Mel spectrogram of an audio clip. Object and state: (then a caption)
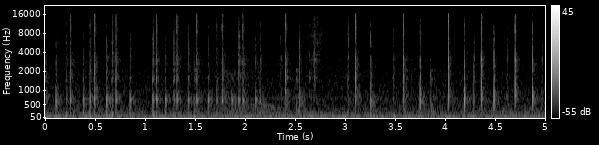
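Plastic game controller buttons clicking. Fingertips click the triggers, shoulder buttons and face buttons of a hollow, black hard-plastic PlayStation 4 controller in quick succession. Around thirty short, dry, bright plastic clicks sound in a quick, uneven rhythm, each dying away almost instantly over a faint low rumble.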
